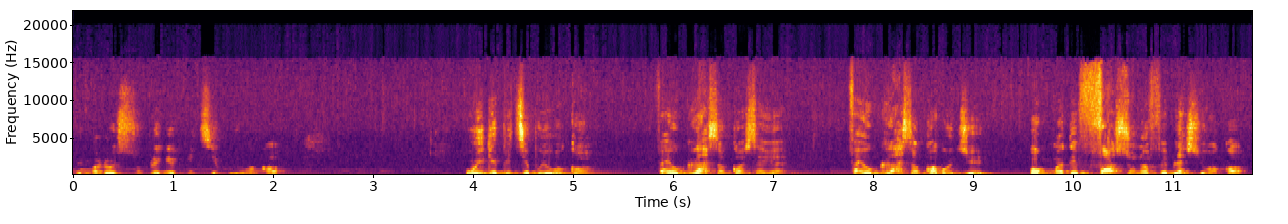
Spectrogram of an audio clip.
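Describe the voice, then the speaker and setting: A man's voice: a little high, warm tone. A man leading a pleading, repetitive spoken prayer. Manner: repetitive, pleading, intoning invocations. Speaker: prayer leader.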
